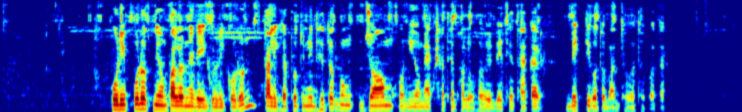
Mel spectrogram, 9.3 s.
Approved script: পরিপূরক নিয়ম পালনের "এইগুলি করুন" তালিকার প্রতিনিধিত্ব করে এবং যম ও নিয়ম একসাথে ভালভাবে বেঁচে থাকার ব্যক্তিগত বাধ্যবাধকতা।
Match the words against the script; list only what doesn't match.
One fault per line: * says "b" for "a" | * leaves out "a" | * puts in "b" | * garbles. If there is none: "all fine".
* leaves out "করে"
